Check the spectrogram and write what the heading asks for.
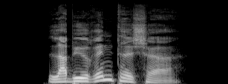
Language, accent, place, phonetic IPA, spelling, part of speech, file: German, Germany, Berlin, [labyˈʁɪntɪʃɐ], labyrinthischer, adjective, De-labyrinthischer.ogg
- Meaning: 1. comparative degree of labyrinthisch 2. inflection of labyrinthisch: strong/mixed nominative masculine singular 3. inflection of labyrinthisch: strong genitive/dative feminine singular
